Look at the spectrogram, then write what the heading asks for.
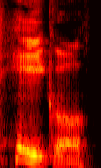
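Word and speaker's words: Haigha: happy his name is Hegel he pronounced it to rhyme with mayor I love my love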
